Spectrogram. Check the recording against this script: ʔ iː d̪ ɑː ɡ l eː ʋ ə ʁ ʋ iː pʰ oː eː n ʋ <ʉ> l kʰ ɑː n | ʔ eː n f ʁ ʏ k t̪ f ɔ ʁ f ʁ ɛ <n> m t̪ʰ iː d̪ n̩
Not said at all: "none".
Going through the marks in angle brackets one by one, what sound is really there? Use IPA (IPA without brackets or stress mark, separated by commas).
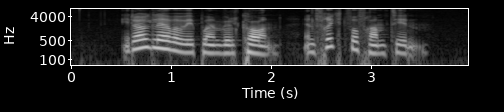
ʉ, none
